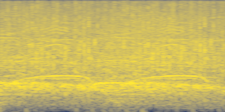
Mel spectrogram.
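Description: A studio audience on a Hindi TV show claps in a faint, steady patter of applause heard from a distance, with no voices over it.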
